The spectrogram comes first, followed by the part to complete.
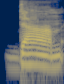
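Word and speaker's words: dhama: you see that word dom yeah yeah that's spelled d-h-a-m-a you don't pronounce the you don't pronounce the last a so you've got dom that is okay yeah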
